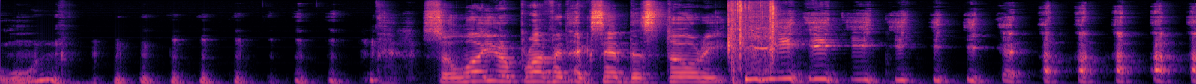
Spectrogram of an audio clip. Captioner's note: Ketawa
